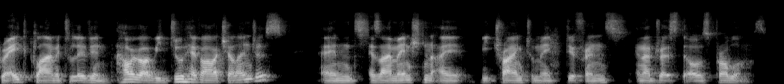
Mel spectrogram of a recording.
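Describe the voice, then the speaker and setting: A man speaks in a German accent with a very deep, low pitch. The background is quiet. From Germany. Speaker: social entrepreneur. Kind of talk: interview.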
